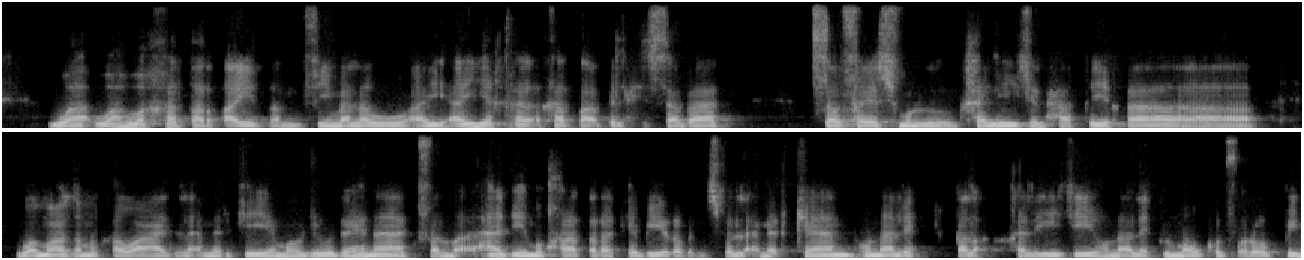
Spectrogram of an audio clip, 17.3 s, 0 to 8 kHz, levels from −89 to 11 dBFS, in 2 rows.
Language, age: Arabic, 50-69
